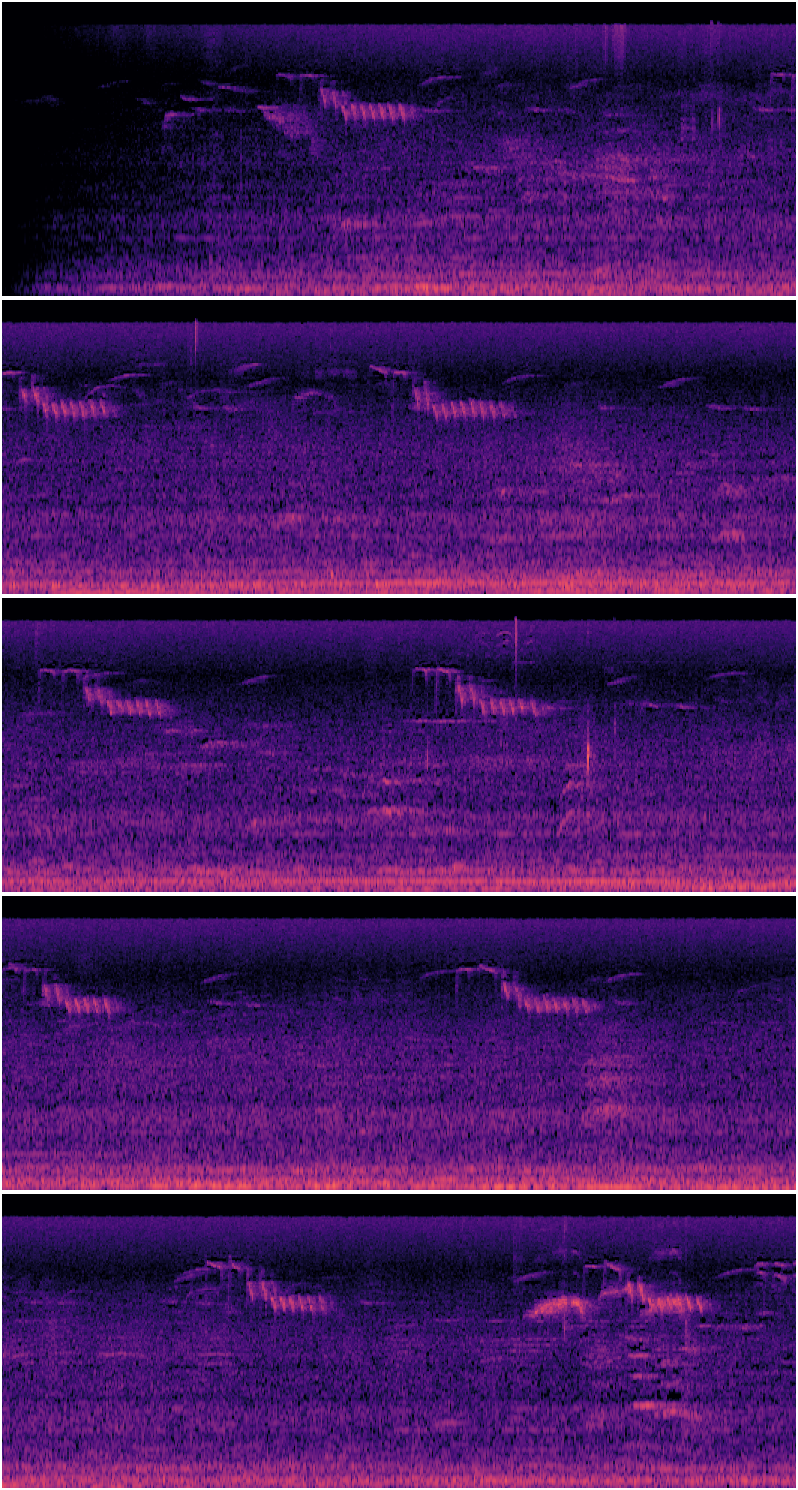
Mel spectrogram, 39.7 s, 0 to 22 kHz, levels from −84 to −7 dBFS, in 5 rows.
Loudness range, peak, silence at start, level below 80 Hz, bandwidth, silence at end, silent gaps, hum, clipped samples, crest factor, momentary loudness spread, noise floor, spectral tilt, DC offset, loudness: 4 LU; -14 dBFS; 0.35 s; -46 dBFS; 16 kHz; 0 s; none; none; under 0.1%; 26 dB; 6 LU; -65 dBFS; -3.5 dB/octave; under 0.1%; -39 LUFS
